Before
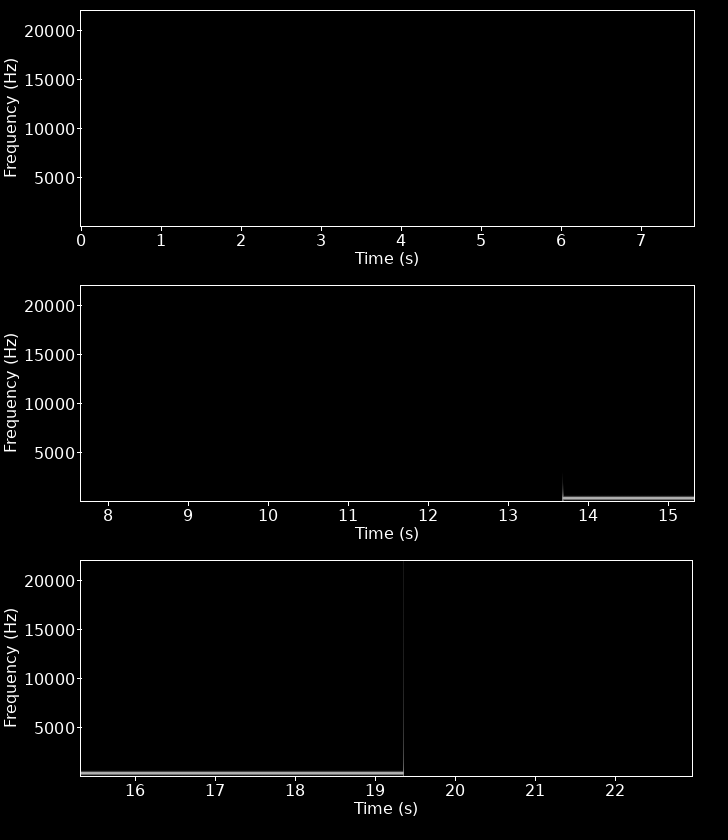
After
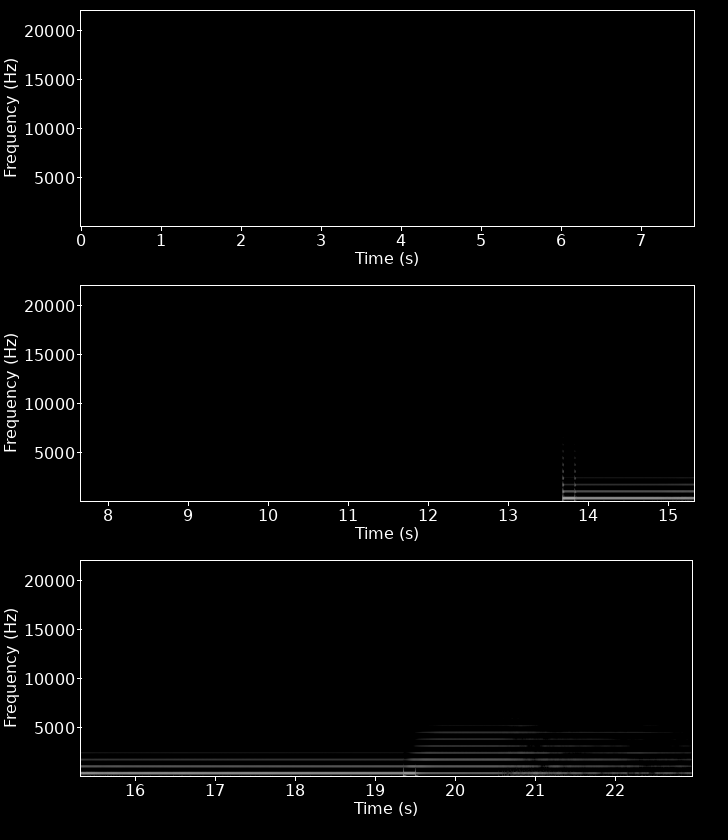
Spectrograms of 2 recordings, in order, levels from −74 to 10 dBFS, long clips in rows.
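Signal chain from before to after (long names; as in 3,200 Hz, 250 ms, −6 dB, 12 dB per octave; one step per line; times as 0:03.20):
in parallel at −8.5 dB: comparator with hysteresis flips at −40 dBFS
on the sum: leveller curve on the samples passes 3
on a send: feedback delay with all-pass diffusion 1,608 ms, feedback 41%, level −14 dB
on the sum: treble cut that deepens with the level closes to 460 Hz, closed at −16 dBFS
high-frequency loss of the air 120 metres
single-tap delay 149 ms −4 dB
level −7 dB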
